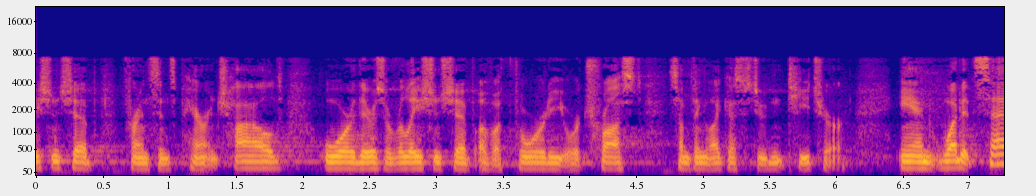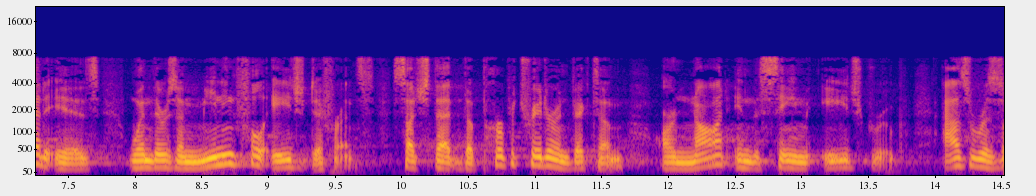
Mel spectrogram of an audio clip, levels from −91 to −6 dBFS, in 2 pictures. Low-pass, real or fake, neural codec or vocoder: 7.2 kHz; real; none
